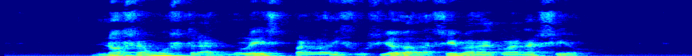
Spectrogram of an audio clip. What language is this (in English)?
Catalan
